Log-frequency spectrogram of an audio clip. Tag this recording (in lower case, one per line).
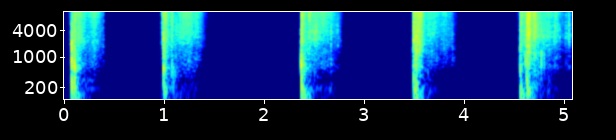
walk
